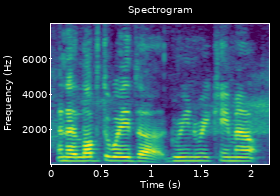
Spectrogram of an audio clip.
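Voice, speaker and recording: A woman giving a casual show-and-tell tutorial on her quilting projects, chatty, talking fast and a lot with frequent restarts. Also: mid-range voice, flat delivery, darkish tone. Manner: chatty, talks fast and a lot, self-interrupting. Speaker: quilt shop co-owner showing projects.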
